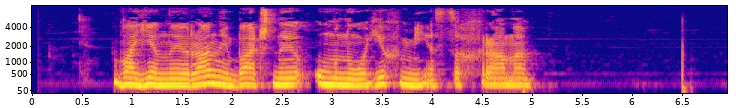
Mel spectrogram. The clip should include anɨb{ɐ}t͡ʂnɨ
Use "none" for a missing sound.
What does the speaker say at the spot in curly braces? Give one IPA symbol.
a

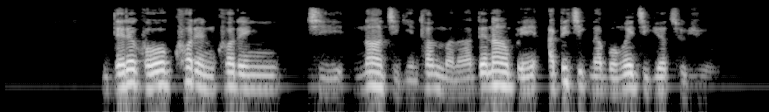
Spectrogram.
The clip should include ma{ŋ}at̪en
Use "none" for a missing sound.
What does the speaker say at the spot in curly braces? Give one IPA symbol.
n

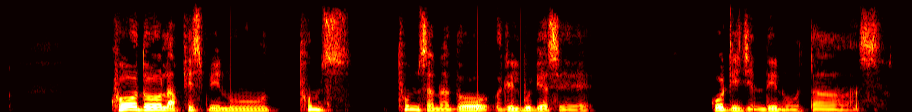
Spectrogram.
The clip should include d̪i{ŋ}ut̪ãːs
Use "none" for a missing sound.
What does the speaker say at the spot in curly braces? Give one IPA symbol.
n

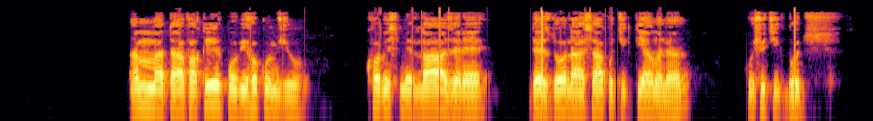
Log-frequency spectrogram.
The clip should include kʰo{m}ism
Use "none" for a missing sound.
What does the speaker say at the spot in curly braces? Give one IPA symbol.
b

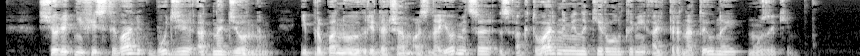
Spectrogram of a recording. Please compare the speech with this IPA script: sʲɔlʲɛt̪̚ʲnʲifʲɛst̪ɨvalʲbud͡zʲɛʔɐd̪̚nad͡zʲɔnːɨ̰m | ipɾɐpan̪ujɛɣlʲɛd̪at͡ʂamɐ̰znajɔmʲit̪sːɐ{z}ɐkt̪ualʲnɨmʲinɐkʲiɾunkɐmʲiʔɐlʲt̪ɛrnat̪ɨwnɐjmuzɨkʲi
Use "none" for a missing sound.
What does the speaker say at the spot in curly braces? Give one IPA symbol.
z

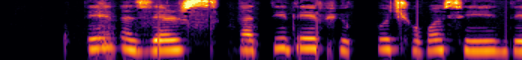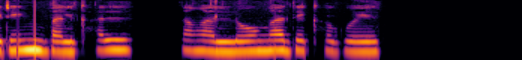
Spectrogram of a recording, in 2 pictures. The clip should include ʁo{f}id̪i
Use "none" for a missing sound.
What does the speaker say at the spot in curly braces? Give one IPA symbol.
s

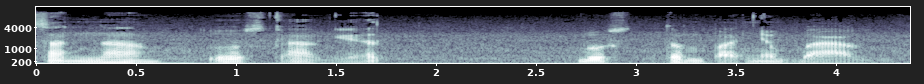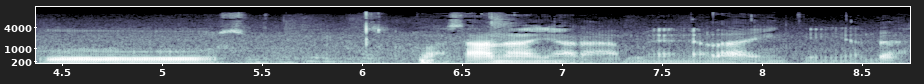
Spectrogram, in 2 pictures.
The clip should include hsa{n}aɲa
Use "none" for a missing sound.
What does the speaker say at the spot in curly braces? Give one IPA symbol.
n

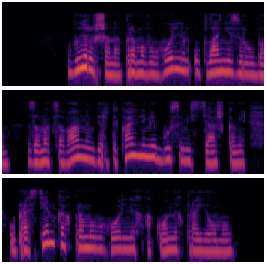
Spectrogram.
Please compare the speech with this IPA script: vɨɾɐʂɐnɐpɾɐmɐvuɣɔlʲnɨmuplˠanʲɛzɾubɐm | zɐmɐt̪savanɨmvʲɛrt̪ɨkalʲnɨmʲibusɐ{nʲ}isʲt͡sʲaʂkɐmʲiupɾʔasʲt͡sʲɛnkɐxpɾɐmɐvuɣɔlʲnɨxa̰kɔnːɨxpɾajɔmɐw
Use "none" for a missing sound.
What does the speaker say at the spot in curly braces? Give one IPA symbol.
mʲ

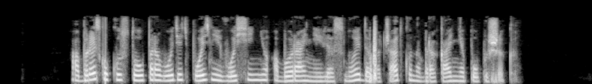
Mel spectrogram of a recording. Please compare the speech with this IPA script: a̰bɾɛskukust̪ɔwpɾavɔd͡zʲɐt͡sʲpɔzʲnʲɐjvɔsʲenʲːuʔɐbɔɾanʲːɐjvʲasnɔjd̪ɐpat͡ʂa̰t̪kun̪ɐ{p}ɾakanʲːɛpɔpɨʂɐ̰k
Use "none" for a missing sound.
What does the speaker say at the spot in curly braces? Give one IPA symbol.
b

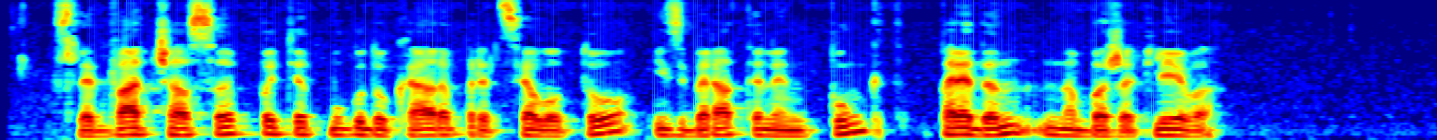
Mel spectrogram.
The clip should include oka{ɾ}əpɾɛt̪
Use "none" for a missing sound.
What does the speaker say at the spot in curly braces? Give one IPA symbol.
ɾ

